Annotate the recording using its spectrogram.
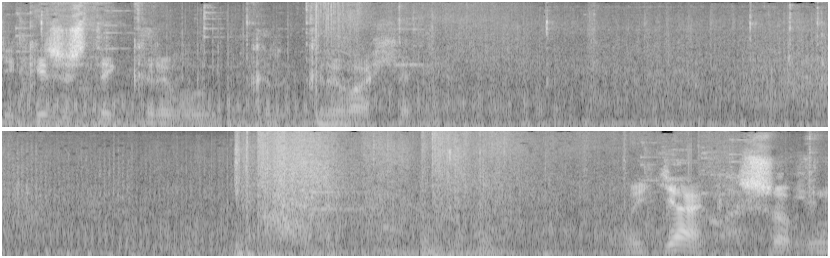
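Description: A helicopter's rotor thrums overhead.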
